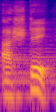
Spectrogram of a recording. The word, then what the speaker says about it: acheter: We don't speak that slowly, so acheter is never going to be pronounced acheter, it's always going to be pronounced acheter.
